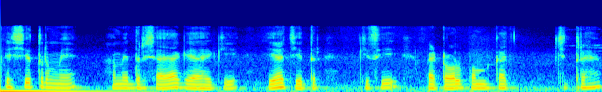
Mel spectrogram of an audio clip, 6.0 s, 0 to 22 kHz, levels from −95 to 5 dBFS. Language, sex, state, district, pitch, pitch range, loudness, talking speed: Hindi, male, Uttar Pradesh, Deoria, 130 Hz, 120-140 Hz, -34 LUFS, 160 wpm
